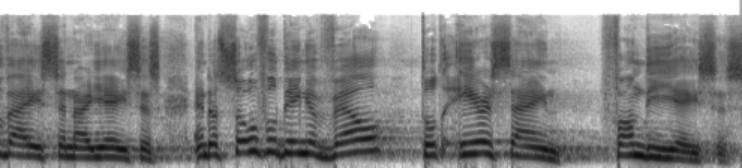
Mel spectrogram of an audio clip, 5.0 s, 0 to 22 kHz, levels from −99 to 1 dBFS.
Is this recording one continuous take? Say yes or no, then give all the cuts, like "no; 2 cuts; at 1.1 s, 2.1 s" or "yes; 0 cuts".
yes; 0 cuts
